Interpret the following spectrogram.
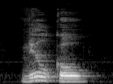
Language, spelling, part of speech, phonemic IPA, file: Dutch, Wilco, proper noun, /ˈʋɪl.koː/, Nl-Wilco.ogg
- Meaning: a diminutive of the male given name Willem, equivalent to English Will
